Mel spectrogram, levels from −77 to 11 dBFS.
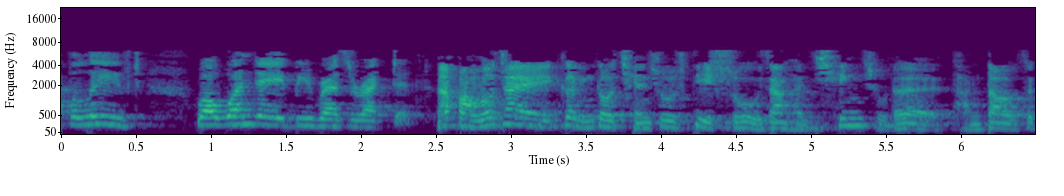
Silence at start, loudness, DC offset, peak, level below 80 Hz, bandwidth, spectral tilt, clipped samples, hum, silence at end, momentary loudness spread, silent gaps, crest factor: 0 s; -25 LUFS; under 0.1%; -4 dBFS; -70 dBFS; 6.6 kHz; -3 dB/octave; under 0.1%; none; 0 s; 11 LU; none; 24 dB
